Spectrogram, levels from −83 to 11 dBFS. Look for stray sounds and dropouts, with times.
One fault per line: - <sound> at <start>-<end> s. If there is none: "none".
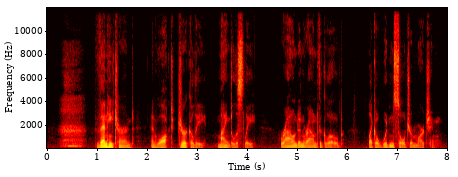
- breath at 0.2-0.8 s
